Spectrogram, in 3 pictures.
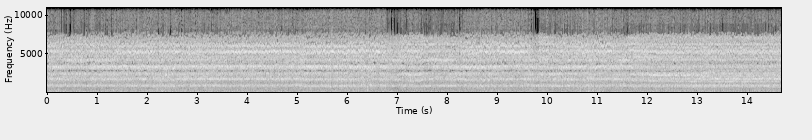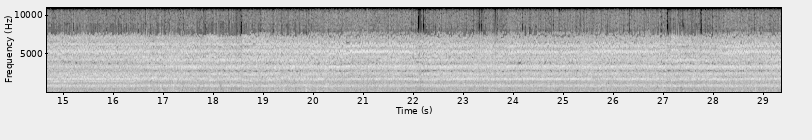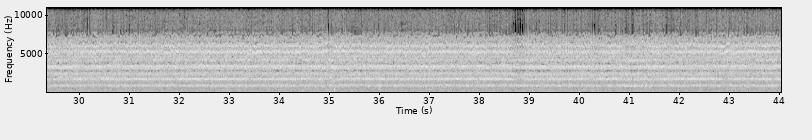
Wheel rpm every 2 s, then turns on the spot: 230, 230, 230, 220, 230, 230, 210, 210, 220, 220, 230, 230, 230, 230, 230, 230, 230, 230, 240, 230, 230, 230.
none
